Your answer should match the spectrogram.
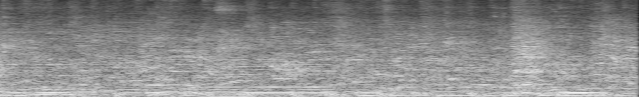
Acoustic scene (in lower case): restaurant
